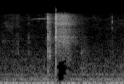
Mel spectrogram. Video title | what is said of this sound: Gold Standard Knife Locks Tag Response | No rattle if you tap on the button, like there's no like rattle or anything in there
